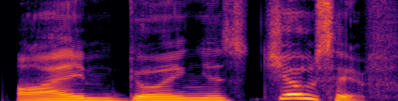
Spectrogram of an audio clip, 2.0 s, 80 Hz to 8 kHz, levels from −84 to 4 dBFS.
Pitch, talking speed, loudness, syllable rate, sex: 170 Hz, 150 wpm, -16 LUFS, 3.3 syllables/s, male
